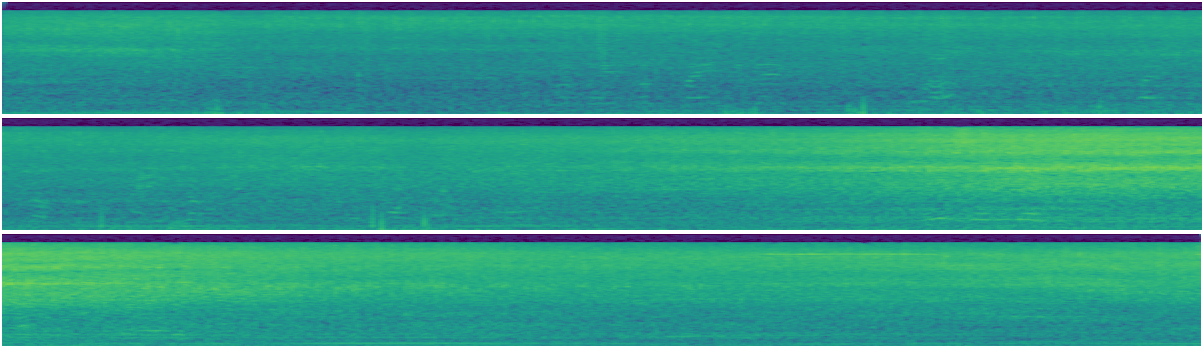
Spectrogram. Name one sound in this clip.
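Cars drive past along a town street.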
